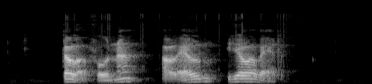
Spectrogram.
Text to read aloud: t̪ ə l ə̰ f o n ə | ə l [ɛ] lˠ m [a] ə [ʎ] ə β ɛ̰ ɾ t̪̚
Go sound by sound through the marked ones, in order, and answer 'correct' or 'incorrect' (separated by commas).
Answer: correct, incorrect, incorrect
